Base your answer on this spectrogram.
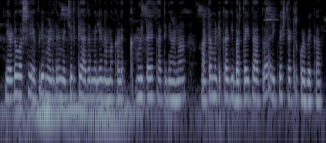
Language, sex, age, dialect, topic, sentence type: Kannada, female, 56-60, Central, banking, question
